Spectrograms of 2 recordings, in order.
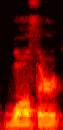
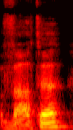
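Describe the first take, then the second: First: The name is said the American way. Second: The name is said the original way. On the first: "You will never hear an American calling a Walther a Walter" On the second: "the word Walther is said something a little more along the lines of Walter"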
